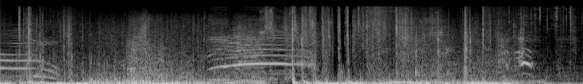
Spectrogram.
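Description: Debris crashes and scatters as a helicopter hits the ground.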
